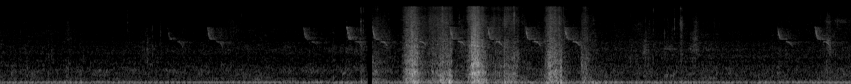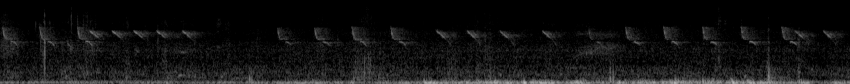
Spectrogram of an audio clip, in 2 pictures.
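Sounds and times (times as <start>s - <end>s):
bird calling: 1.6s - 6.0s.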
